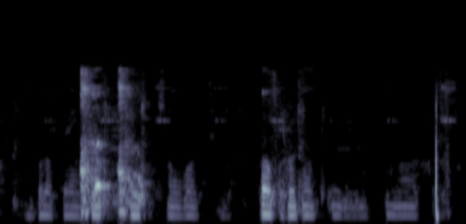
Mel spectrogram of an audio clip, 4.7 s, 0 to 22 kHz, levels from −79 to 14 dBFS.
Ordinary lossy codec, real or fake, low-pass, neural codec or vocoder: MP3, 64 kbps; real; 7.2 kHz; none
